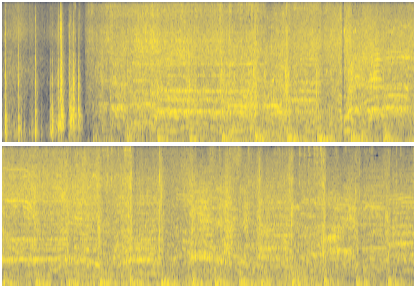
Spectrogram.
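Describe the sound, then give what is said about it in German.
Lively Bolivian carnival music plays loudly and continuously, with a steady pounding drum beat and bright melodic lines, mixed with the noise of a festive crowd. “Das ist eine Musik aus dem Karneval, weil sie haben ja sehr lange in Bolivien gelebt”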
